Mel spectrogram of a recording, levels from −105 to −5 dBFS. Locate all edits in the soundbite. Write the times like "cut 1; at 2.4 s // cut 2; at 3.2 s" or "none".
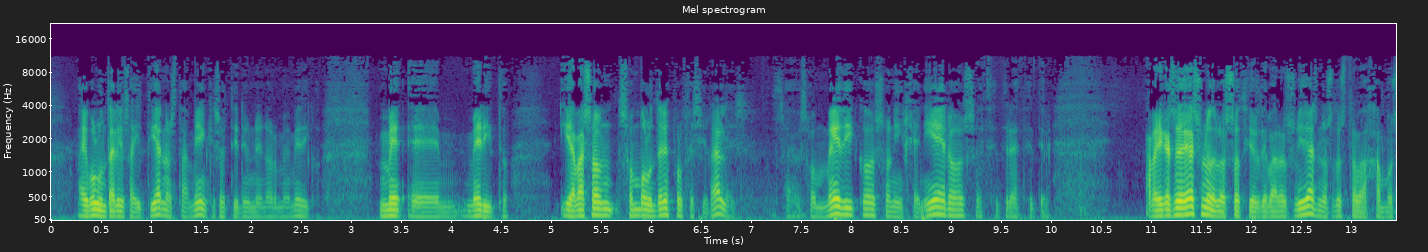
none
